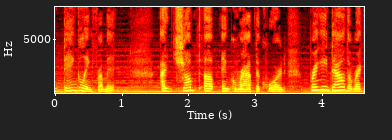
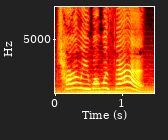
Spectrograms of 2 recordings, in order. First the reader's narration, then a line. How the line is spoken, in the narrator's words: I called out without thinking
